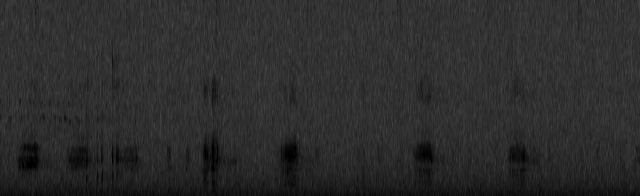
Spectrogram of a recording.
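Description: A mallard gives about seven short, nasal quacks, spaced unevenly one to two seconds apart, over a steady background hiss.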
